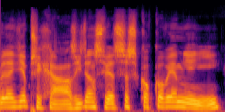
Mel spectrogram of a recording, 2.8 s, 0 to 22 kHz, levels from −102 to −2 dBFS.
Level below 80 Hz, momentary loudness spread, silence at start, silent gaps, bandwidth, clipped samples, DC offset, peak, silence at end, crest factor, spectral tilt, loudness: -50 dBFS; 3 LU; 0 s; none; 15 kHz; under 0.1%; under 0.1%; -12 dBFS; 0.05 s; 10 dB; -4 dB/octave; -23 LUFS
